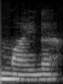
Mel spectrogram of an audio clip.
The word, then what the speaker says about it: meine: As you notice, the ending E is attached to meine Frau. That is the requirement for the feminine gender. The E at the end must be pronounced, otherwise it will be grammatically incorrect.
